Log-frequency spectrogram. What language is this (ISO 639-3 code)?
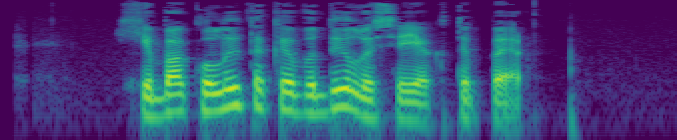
ukr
